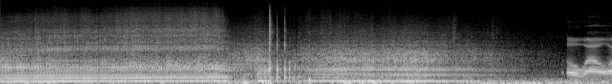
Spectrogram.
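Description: A 2026 Hyundai Elantra N TCR Edition race car on Cup 2 tires drives on a wet track in rain, its engine droning loudly inside the cabin with a brief shift and a voice cutting in near the end.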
